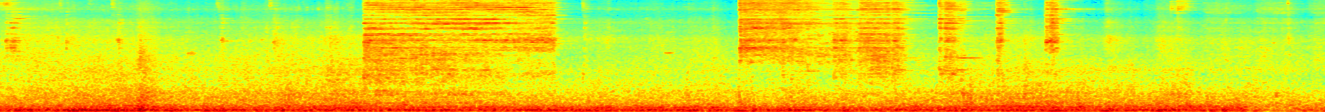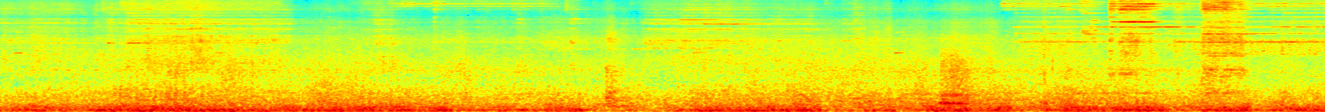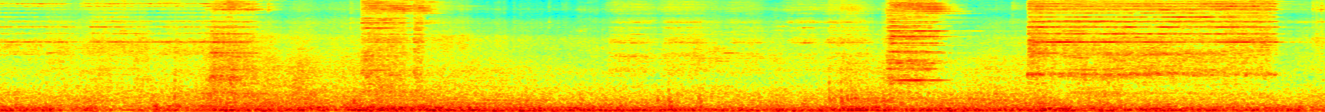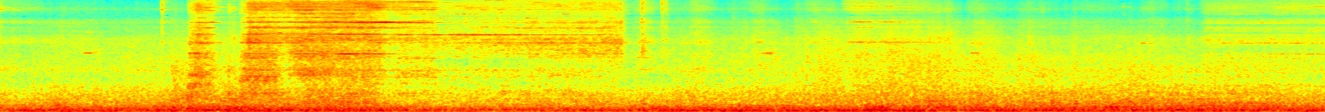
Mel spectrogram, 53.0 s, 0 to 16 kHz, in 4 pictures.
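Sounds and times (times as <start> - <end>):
freight train rumbling: 0.0 - 53.0
steel wheel squeal: 3.6 - 5.7, 7.4 - 10.8, 19.7 - 21.1, 23.2 - 29.4, 30.1 - 31.1, 32.6 - 40.0, 41.6 - 46.4.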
